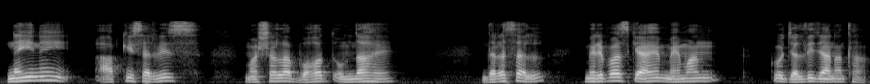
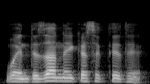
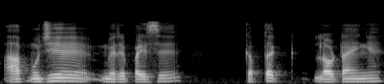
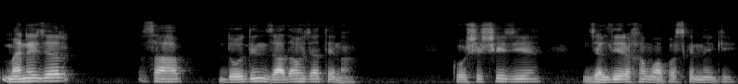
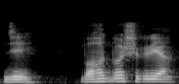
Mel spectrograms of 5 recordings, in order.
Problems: none marked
